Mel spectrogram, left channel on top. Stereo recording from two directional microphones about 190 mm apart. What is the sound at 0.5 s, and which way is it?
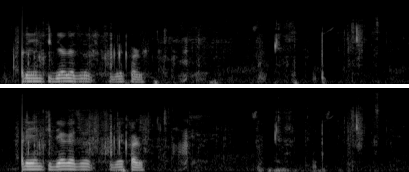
Speech, 10° left (ahead or behind).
